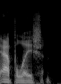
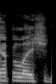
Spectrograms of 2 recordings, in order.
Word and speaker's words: Appalachian: You do not say you you don't say Appalachian. Not here. You don't say Appalachian here. And but I will also I think I may give a zero to this one too because it's also a trap because the mountain train the mountain chain that runs from Maine to Georgia is Appalachian.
